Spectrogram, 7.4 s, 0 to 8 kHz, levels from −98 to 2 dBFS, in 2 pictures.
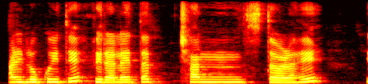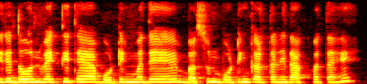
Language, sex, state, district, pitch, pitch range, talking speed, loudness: Marathi, female, Maharashtra, Nagpur, 245 Hz, 230-255 Hz, 155 wpm, -17 LUFS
